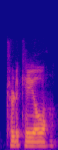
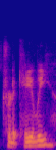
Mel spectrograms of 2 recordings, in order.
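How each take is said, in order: First: Triticale cut to three syllables, ending like kale; variant pronunciation. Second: Triticale said in four syllables, ending kay-lee; shown pronunciation. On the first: Presenter shows how some people say it, triticale pronounced trit-i-KALE. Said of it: "some people call it". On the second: Presenter teaches farmers the crop's name, triticale pronounced trit-i-KAY-lee. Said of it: "it is pronounced triticale". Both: Shown as a demonstration.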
